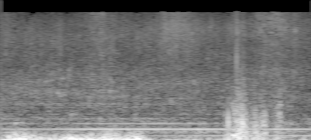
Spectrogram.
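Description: Gusty wind blows outdoors and buffets the microphone as a heavy, low rumble for about a second and a half. It then eases to a quieter rush, with a short burst of noise near the end.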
